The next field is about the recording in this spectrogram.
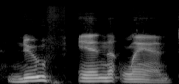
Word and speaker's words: Newfoundland: Newfoundland. Don't pronounce found.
